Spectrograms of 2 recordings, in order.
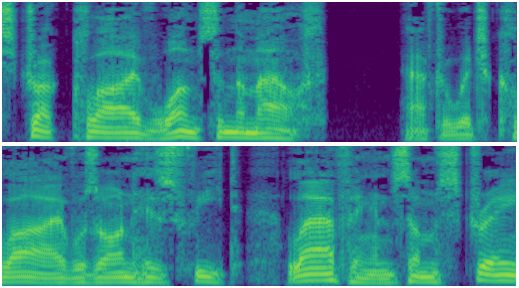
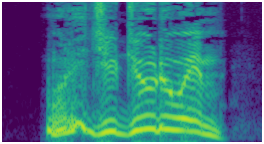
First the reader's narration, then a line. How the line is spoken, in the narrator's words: cried Willis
